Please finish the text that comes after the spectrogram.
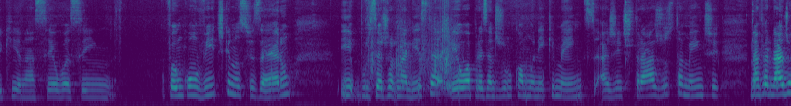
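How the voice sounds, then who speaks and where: Mellow-voiced woman journalist guest. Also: mid-range voice. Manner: earnest, reflective, explanatory. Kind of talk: casual podcast chat.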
